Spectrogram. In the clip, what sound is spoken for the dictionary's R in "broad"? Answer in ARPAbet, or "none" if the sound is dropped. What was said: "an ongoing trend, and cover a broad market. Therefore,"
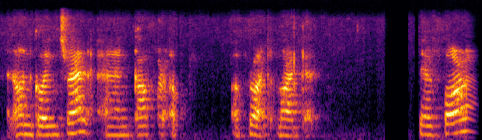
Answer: R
